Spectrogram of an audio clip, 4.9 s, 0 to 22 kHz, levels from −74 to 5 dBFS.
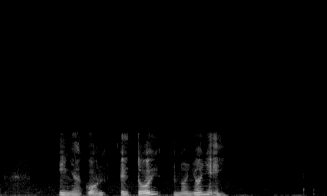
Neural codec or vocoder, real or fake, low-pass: none; real; 7.2 kHz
